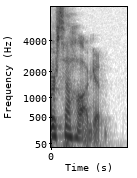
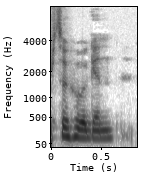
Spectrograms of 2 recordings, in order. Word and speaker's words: Sahuagin: It was always Sahagin, never Sahuagin, never Sadugin, or however. There's no D in it.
